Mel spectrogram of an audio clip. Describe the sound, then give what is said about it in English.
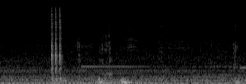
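A car approaching on a street, its low engine rumble holding steady in the background, quiet, with a brief sharp click partway through and no voices. “I have this car coming my way, so I'm waiting for them to pass by.”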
